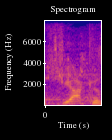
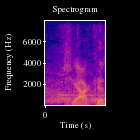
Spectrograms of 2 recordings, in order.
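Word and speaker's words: Shyaka: And the jump shot from Shiaka 6, no good, but the follow and the dunk from Kaje and Rwanda have arrived.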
